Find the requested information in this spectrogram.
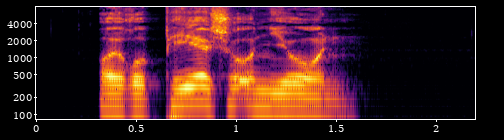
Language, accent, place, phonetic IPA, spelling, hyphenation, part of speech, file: German, Germany, Berlin, [ʔɔɪ̯ʁoˌpɛːɪʃə ʔuˈni̯oːn], Europäische Union, Eu‧ro‧pä‧i‧sche Uni‧on, proper noun, De-Europäische Union.ogg
- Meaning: European Union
